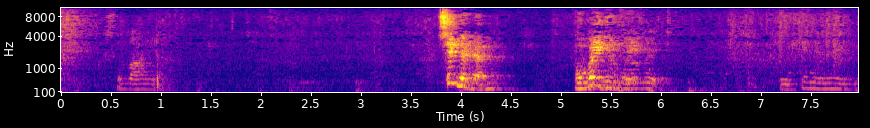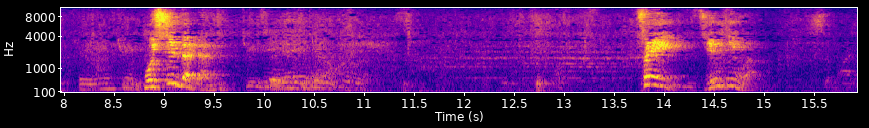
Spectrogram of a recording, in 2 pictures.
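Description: A man speaks loudly in short bursts, as if lecturing.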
